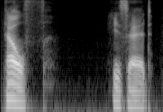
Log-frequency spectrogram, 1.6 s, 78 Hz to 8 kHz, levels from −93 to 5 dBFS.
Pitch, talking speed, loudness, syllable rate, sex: 100 Hz, 110 wpm, -21 LUFS, 3.1 syllables/s, male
